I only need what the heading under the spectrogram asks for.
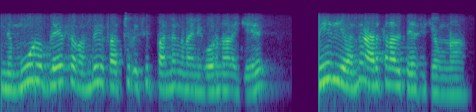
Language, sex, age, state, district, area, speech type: Tamil, male, 30-45, Tamil Nadu, Salem, rural, conversation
